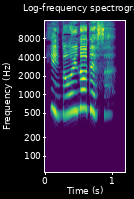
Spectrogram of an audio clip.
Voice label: Moe Shock Hidoi nodesu

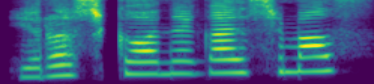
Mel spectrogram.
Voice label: Polite Join Yoroshiku onegai shimasu

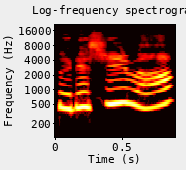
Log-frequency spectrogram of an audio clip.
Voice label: Gentle Glad Ureshi wa

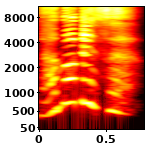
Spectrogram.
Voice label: Moe Others Nanodesu

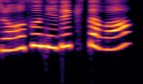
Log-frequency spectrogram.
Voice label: Gentle Success Jozu ni dekita wa

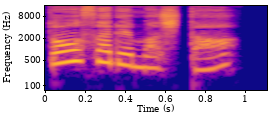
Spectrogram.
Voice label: Polite Call Do sare mashita

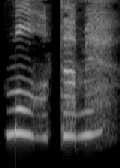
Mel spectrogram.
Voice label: Gentle Dying Mou dame; Rei Yumesaki

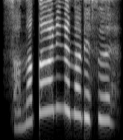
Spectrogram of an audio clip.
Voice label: Moe Agree Sonotori nanodesu; Rei Yumesaki

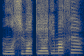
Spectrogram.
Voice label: Polite Apologize Moshiwake arimasen; Rei Yumesaki

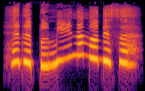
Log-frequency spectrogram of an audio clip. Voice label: Moe Help Me Help me nanodesu; Rei Yumesaki

